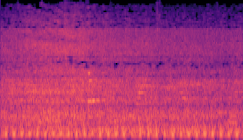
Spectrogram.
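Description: Small Honda motorcycle engine idling, a steady, rapid, even putter.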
